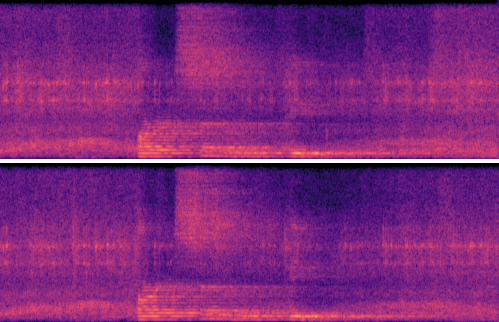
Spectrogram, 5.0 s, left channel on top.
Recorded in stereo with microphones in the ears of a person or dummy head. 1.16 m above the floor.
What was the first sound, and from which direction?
A man speaking, 25° right (ahead or behind).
